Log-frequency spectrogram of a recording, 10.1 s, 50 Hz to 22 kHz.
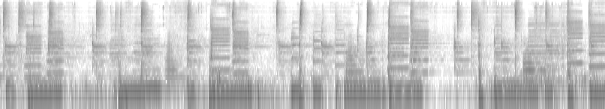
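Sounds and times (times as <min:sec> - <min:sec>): jazzy background music: 0:00.0 - 0:10.0.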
